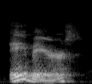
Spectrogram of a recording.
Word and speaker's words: Hebert: heberts and we have a bears same spelling h-e-b-e-r-t down here in louisiana because a bear is the french pronunciation of the last name so there were people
